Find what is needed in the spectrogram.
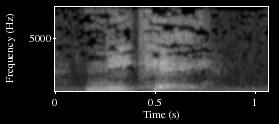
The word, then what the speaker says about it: nike: The word overcome is translated from the Greek word nike. N-I-K-E. We pronounce that Nike.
